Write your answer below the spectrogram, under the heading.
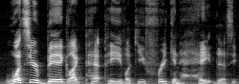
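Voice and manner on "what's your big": ordinary talk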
